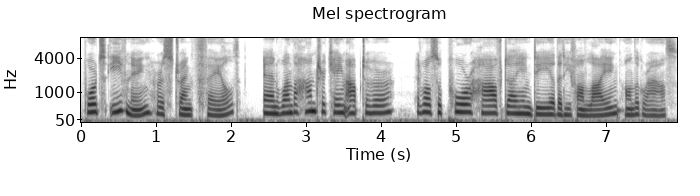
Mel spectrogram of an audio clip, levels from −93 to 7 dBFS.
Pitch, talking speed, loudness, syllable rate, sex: 205 Hz, 205 wpm, -18 LUFS, 4.7 syllables/s, female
